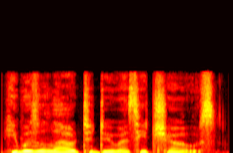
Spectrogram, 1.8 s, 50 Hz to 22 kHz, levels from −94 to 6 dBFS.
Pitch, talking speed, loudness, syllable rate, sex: 185 Hz, 275 wpm, -17 LUFS, 7.1 syllables/s, female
